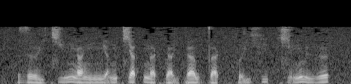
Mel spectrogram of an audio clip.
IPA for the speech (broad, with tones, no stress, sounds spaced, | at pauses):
z əː˧˩ j t͡ɕ i˨˦ ŋ a˧ ŋ ɲ a̰˧˥ n t͡ɕ a˦˥ t̚ n a˨˩ k̚ l a̰˧˨ j ɗ a˧ w t̪ a˨˩ k̚ f ə̰˧˥ j x i˦˥ p̚ t͡ɕ ə̰˧˥ n l ɨ˨˦ ə̯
